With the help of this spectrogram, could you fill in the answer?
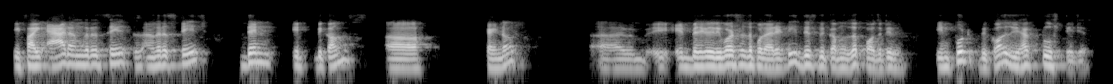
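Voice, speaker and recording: A man's fairly high voice at a fairly quick pace, with long, frequent pauses and ordinary pitch variation. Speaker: lecturer. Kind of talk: lecture. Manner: fast.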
